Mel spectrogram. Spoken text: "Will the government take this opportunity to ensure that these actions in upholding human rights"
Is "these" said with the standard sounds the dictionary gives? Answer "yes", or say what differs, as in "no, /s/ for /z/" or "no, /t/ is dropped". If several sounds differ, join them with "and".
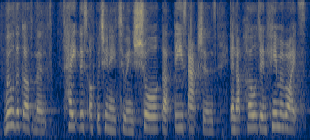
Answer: yes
